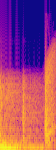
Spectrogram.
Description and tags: beat yoyo
Experimenting with beats in analog x's scratch instead of vocal and instrument samples this time. This is a beat with a reverse or turn around type flow.
scratch, dj, drum, percussion, loop, vinyl, scratching, jungle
